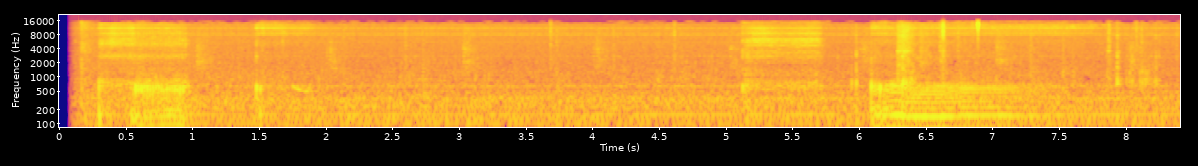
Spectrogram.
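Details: Pet pug asleep indoors with its tongue out, snoring softly: a few rasping, breathy snore bursts about a second long, one followed by a short rattling whine, over quiet room hum.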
